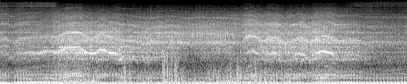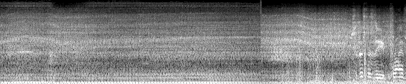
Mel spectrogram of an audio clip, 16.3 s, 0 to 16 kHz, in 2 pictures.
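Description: KTM 1290 Super Adventure R's V-twin engine running steadily at low road speed, heard from the rider's position, with a brief dip in level about three-quarters of the way through.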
